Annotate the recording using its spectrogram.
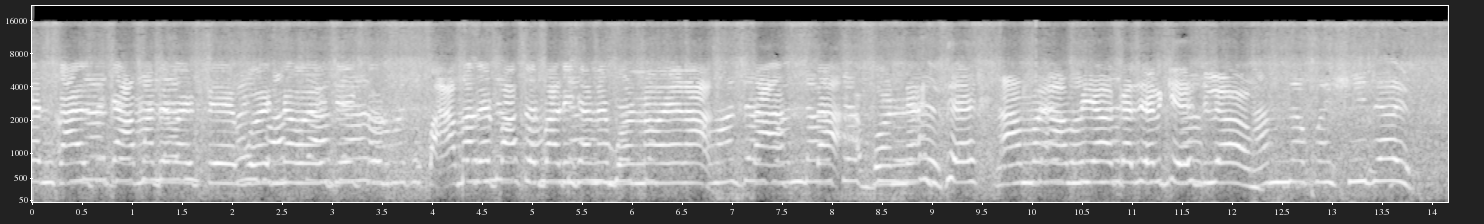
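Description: A high-pitched voice singing in long held notes over the steady hiss of heavy rain falling on a courtyard.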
